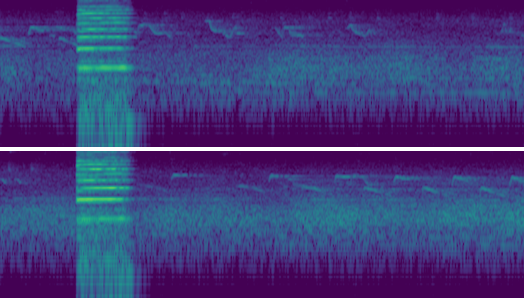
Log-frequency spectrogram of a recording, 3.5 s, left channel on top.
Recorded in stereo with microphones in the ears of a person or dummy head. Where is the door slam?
55° right (ahead or behind), 0.8 m.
